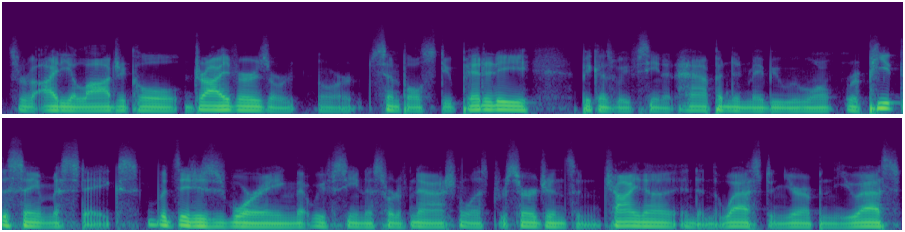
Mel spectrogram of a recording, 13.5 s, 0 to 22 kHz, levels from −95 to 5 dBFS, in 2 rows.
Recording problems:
muffled; slightly; fading above 3.5 kHz

